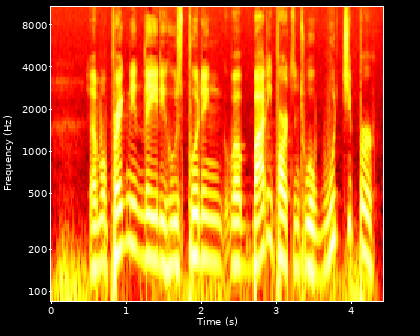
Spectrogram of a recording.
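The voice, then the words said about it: Put-on Minnesota accent. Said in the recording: “like the movie Fargo ... it's more of like your O's ... That's Minnesota.”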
